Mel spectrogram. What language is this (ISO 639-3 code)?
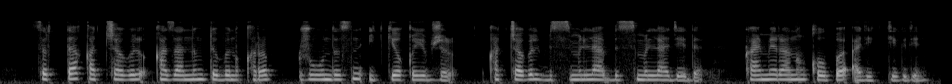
kaz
